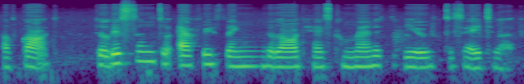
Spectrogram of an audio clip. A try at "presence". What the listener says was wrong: I think there's a little bit of a B sound in your P, but not much. Presence. P. Presence.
